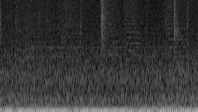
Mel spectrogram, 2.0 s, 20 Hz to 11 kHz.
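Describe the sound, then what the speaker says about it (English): Low, steady exhaust burble from a modified 2009 Vauxhall Corsa VXR with a Scorpion exhaust, cruising in sixth gear; a loud, continuous deep rumble with no voices. "Apart from the burble from the Scorpion exhaust system"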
